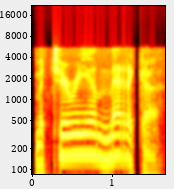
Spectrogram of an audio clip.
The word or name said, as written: materia medica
